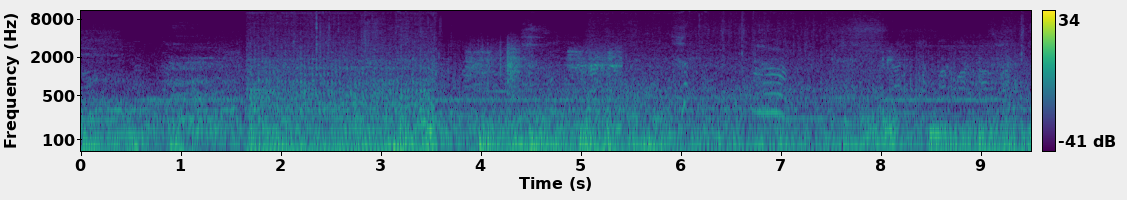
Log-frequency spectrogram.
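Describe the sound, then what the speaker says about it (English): A news helicopter in the video game The Division drones overhead with a loud, continuous rotor rumble, over game ambience and voices talking. "Is that a news chopper?"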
